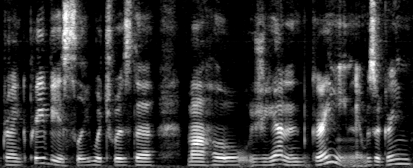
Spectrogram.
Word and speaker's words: Mao Xie: this, and I have a cheat sheet for pronunciations. And so rather than just saying Mao Xie, I'm trying to say Mao Xie.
